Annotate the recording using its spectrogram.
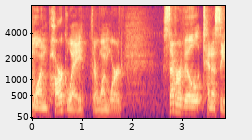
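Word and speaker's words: Sevierville: people six one one parkway their one word severville tennessee semperville is spelled s-e-v-i-e-r-v-i-l-l-e tennessee like i said in the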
